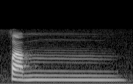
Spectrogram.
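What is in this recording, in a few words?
"fan6", Cantonese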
